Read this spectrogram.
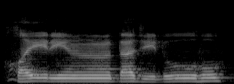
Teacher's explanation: تنوین کے بعد حرف اخفا میں سے تا آ رہا ہے، اخفا ہوگا، غنہ کر کے پڑھیں گے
